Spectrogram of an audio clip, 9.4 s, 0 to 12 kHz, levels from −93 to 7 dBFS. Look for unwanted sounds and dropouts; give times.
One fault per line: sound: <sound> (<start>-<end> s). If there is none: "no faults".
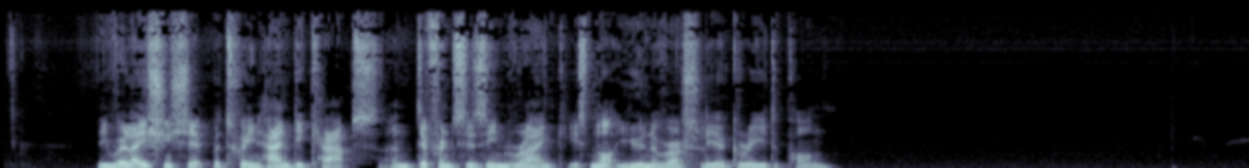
no faults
